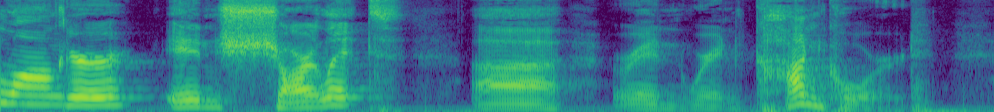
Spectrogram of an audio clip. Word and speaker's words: Concord: We're in Concord. I say Concord just to piss people off, but it's Concord around here. The one in New Hampshire is Concord. But down here we say our syllables sometimes.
